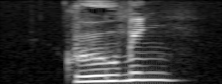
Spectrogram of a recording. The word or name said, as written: grooming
